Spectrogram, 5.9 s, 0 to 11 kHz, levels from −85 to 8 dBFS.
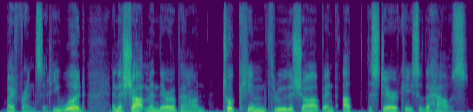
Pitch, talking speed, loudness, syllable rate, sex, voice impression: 125 Hz, 215 wpm, -20 LUFS, 5.4 syllables/s, male, masculine, adult-like, tensed, slightly powerful, bright, clear, fluent, intellectual, friendly, slightly unique, lively, slightly sharp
